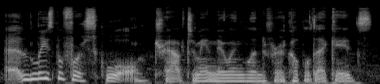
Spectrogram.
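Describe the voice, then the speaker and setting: Playing a wry, educated, slightly drunk New Yorker of the early 1900s, an actress gives a heavily acted performance in a period audio drama, teasing but holding back. Her deep voice is gravelly and darkish in tone, with lively intonation at a normal speed, as she tells wistful stories of her childhood.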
